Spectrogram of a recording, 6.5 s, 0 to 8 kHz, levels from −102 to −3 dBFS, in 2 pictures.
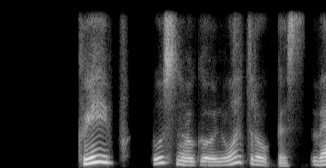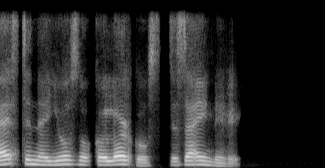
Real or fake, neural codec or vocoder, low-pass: fake; codec, 16 kHz in and 24 kHz out, 0.9 kbps, LongCat-Audio-Codec, four codebook decoder; 7.2 kHz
